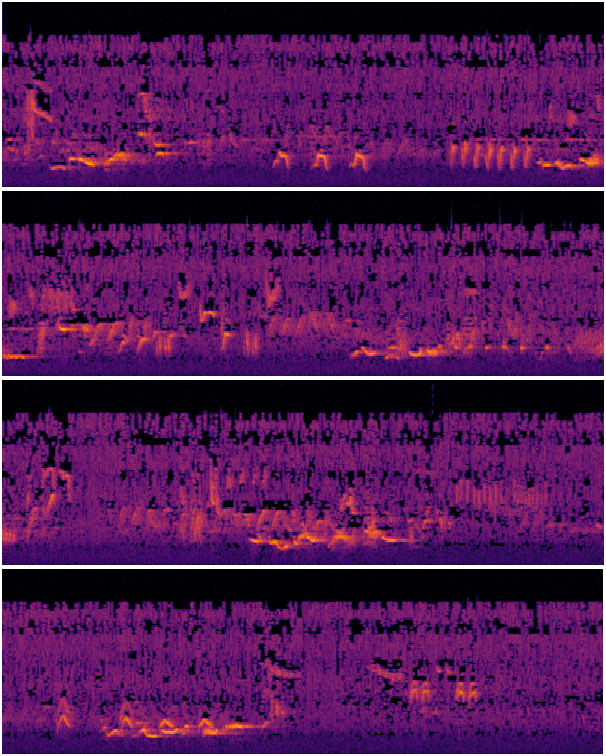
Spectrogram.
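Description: Wild birds calling in short bursts of twittering chirps every few seconds, with a fast rattling trill about six seconds in.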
